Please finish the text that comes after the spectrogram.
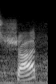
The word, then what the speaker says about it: shot: Shot, use the open ah sound like hot and stop.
